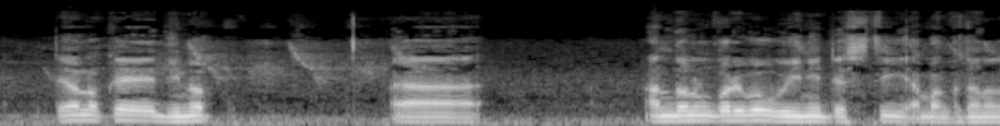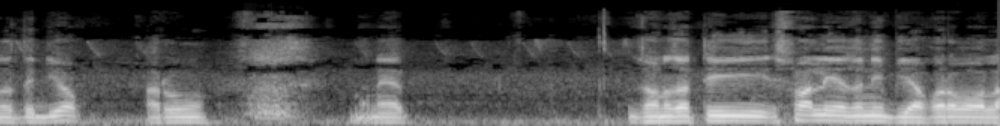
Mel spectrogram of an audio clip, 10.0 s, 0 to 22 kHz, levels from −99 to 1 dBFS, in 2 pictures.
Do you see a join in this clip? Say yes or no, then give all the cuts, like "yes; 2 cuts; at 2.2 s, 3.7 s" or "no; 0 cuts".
no; 0 cuts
